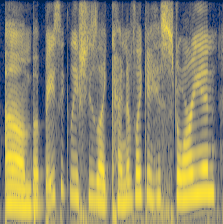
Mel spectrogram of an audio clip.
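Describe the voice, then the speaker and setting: A woman's voice: on the high side, lively intonation, brisk, no room sound, clean studio sound. A woman in her twenties co-hosting a podcast in casual chat, chatty and upbeat, often laughing. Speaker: podcast co-host.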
